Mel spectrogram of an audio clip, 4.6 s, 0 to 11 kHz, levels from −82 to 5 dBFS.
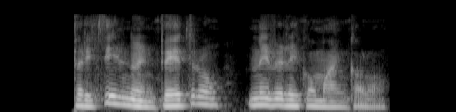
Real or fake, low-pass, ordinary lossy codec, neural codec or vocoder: real; 7.2 kHz; none; none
